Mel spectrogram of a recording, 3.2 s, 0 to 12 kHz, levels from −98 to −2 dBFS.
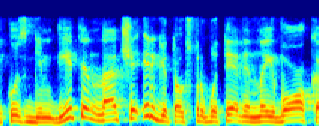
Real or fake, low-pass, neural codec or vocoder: real; 7.2 kHz; none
